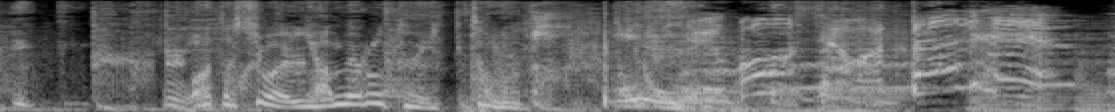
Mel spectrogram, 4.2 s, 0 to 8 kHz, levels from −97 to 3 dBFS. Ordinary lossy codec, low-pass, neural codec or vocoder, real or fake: none; none; codec, 16 kHz, 16 kbps, FreqCodec, smaller model; fake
